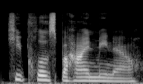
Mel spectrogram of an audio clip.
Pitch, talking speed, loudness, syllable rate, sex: 170 Hz, 210 wpm, -16 LUFS, 5.4 syllables/s, female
